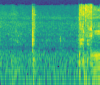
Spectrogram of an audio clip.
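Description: Quiet room tone with a single light click about two-thirds of a second in, then a man's voice starting near the end.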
